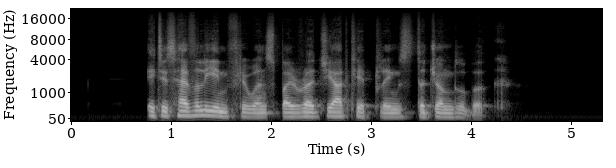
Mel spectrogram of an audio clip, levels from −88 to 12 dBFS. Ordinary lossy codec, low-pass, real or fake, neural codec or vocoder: none; 19.8 kHz; fake; autoencoder, 48 kHz, 32 numbers a frame, DAC-VAE, trained on Japanese speech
